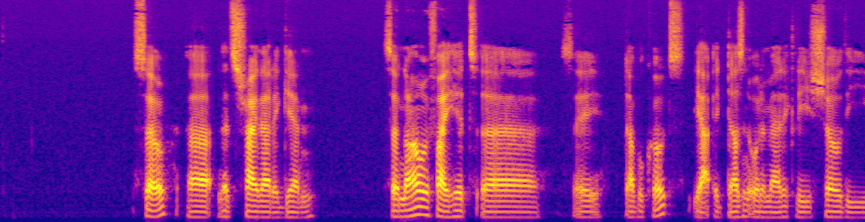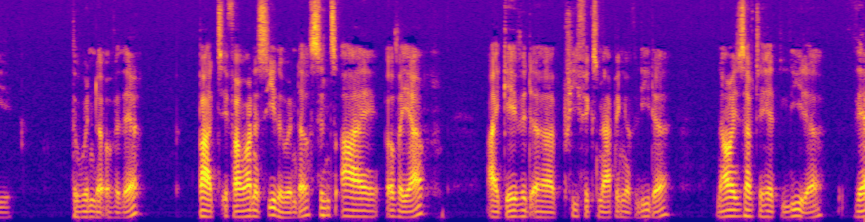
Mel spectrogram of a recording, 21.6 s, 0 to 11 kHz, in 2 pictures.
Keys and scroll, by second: 0.0-1.6 typing, 3.3-4.1 typing, 8.8-10.4 typing, 12.2 typing, 15.7 super+2, 17.0-17.5 typing, 19.5 super+3.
